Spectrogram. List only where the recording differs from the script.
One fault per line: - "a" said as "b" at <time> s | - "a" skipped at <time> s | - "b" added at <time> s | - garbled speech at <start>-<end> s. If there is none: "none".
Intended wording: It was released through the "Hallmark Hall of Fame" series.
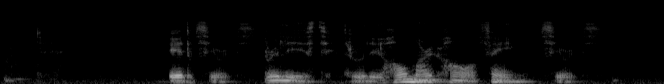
- "was" said as "series" at 1.9 s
